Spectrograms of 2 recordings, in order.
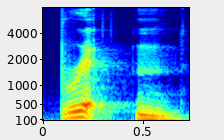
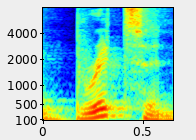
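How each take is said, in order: First: The t is a glottal stop. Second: The t is fully pronounced. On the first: "She said Britain. Britain. ... with a glottal stop" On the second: "she didn't say Britain"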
